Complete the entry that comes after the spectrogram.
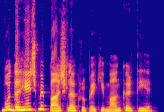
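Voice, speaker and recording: A woman's voice: mid-range voice, very animated, moderate pace. Woman narrating a moral story.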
